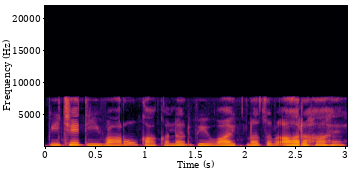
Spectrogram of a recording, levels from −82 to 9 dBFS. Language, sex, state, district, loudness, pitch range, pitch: Hindi, female, Himachal Pradesh, Shimla, -16 LUFS, 230-260 Hz, 250 Hz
